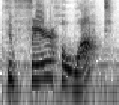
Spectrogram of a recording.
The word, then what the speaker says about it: Thufir Hawat: Thufir Hawat?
